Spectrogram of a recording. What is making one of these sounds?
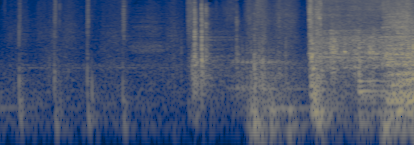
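A car door opens and slams shut.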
